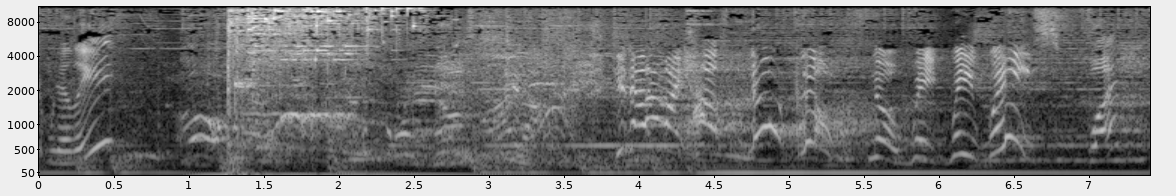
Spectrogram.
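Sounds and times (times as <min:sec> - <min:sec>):
speech: 0:00.1 - 0:01.5, 0:05.7 - 0:07.3
raised voices: 0:00.9 - 0:05.4
breaking glass shards clattering: 0:01.0 - 0:03.0
glass shattering with a loud sharp crash: 0:01.0 - 0:03.5.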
